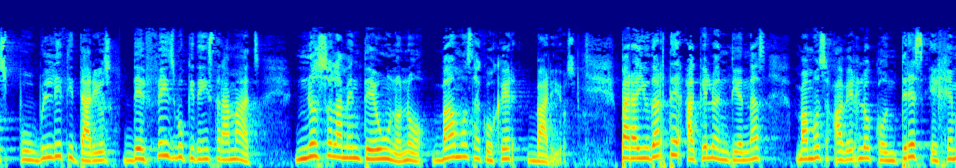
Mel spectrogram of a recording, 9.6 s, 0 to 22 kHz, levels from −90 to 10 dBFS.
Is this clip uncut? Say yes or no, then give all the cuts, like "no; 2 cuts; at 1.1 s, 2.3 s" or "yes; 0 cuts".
no; 1 cut; at 1.2 s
